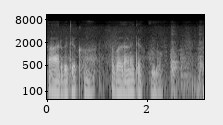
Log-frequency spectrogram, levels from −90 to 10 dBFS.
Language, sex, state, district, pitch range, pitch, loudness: Garhwali, male, Uttarakhand, Uttarkashi, 95-110 Hz, 95 Hz, -20 LUFS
